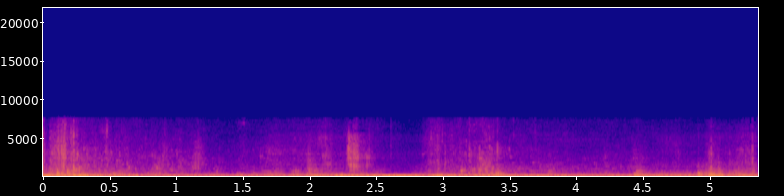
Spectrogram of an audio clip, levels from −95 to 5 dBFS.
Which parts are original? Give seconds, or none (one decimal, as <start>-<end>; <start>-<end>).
0.0-1.7; 3.1-4.6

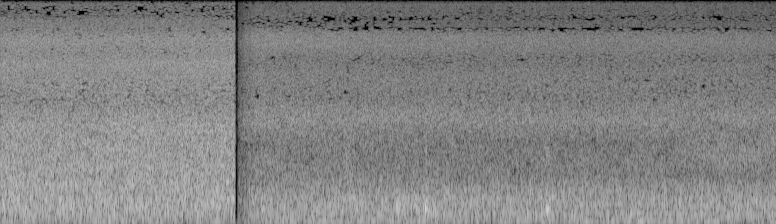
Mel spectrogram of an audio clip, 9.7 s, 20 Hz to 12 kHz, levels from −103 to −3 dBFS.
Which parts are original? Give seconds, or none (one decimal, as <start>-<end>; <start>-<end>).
0.0-9.7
